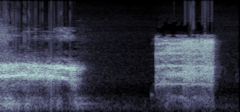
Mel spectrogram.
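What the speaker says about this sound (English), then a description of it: "a loud scream pierces the air, sending the little girl running for mommy" A loud scream captured on a Ring nanny cam, two piercing cries with a short silent gap between them, close and harsh.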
